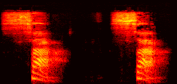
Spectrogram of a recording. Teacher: ujung lidah di antara gigi atas dan gigi bawah. Tapi lebih dekat ke gigi yang bawah. Sa, sa. Karena dia ringan, kita untuk ingat-ingatnya berarti kita tersenyum.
